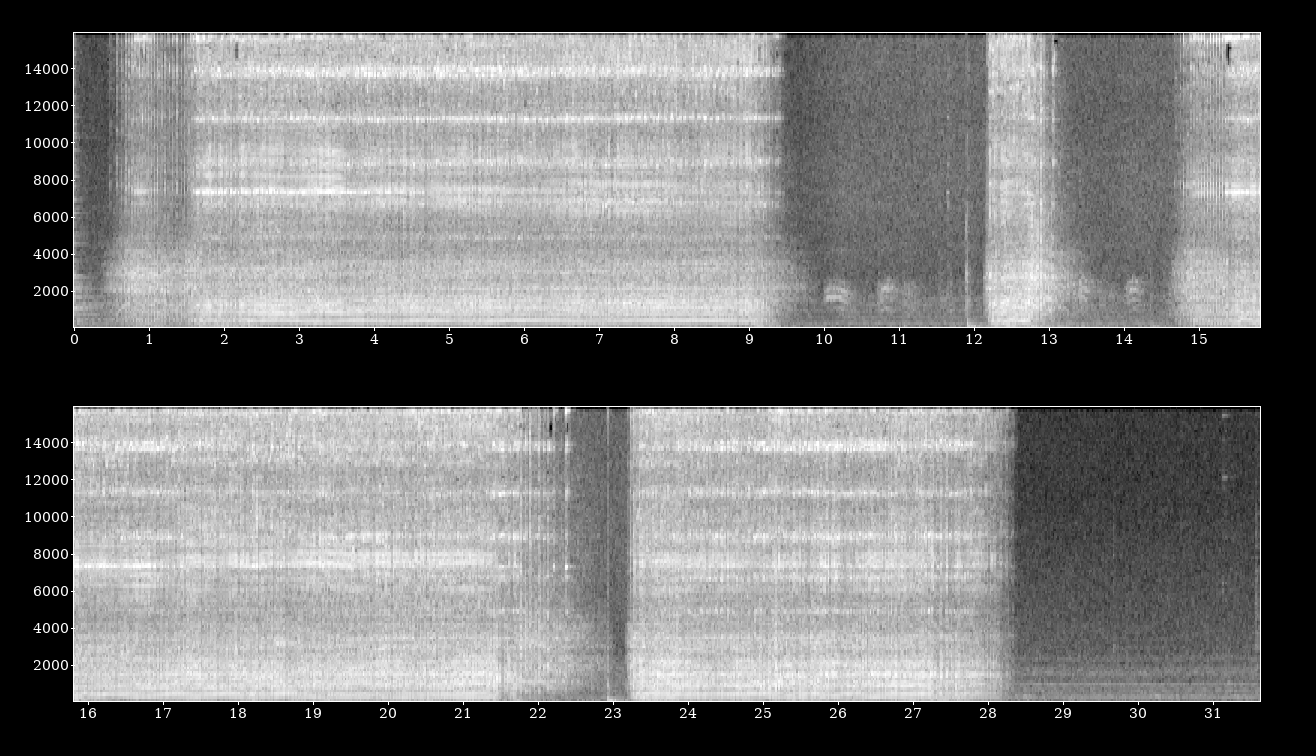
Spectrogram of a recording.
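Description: Electric hammer drill boring into a wall, run in four bursts: a long one of about eight seconds, a short one, then two more of about six and five seconds. Each burst is a rattling hammer action over a steady motor drone, and the drill winds down in between.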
